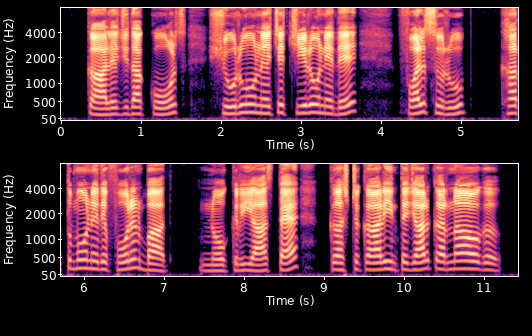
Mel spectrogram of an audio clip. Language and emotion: Dogri, sad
